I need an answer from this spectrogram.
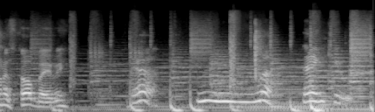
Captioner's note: smooching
